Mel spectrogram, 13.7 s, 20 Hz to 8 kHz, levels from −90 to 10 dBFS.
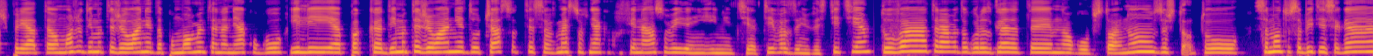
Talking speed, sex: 150 wpm, female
